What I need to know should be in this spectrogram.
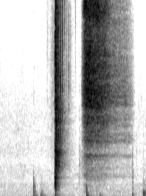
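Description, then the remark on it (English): A whip lashes a crewman: a sharp, loud crack, then a longer hissing swish and lighter smacks, with no voices. “But Greaves doesn't need an excuse to whip us, does he?”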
